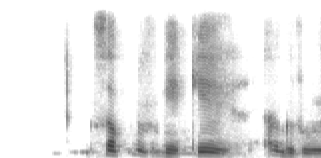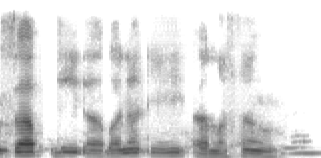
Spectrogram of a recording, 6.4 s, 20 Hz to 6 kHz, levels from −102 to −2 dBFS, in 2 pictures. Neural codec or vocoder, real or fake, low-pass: codec, 16 kHz, 2 kbps, X-Codec, HuBERT features, trained on balanced general audio; fake; 5.4 kHz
